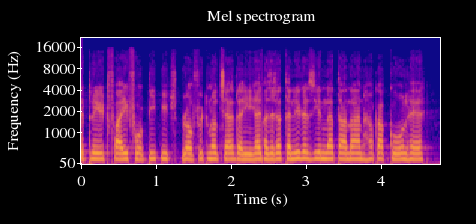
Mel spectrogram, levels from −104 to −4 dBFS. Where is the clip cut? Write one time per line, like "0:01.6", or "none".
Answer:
0:02.4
